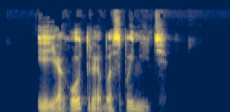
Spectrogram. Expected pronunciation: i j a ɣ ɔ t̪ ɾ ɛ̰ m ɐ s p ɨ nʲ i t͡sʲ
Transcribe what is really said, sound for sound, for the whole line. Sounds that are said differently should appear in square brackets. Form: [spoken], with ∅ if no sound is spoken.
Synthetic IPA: i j a ɣ ɔ t̪ ɾ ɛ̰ [b] ɐ s p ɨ nʲ i t͡sʲ

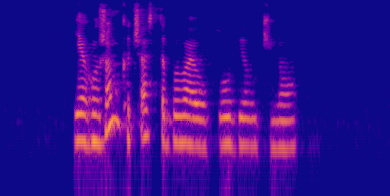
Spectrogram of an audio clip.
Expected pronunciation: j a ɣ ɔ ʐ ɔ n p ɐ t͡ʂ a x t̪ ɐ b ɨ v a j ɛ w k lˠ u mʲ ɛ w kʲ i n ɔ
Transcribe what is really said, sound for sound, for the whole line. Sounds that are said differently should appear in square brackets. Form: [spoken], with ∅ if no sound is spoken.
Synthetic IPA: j a ɣ ɔ ʐ ɔ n [k] ɐ t͡ʂ a [s] t̪ ɐ b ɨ v a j ɛ w k lˠ u [bʲ] ɛ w kʲ i n ɔ

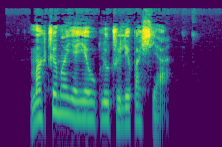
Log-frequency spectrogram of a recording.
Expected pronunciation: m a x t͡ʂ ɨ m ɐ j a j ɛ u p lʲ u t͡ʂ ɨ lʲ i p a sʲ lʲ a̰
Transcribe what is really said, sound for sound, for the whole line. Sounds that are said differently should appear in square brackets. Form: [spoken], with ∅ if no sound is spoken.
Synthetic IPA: m a x t͡ʂ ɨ m ɐ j a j ɛ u [k] lʲ u t͡ʂ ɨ lʲ i p a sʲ lʲ a̰

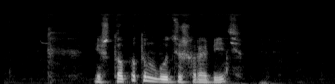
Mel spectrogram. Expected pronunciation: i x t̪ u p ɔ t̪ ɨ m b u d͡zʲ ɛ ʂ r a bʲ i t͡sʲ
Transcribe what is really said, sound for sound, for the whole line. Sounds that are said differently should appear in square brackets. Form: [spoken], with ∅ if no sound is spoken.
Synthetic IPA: i [ʂ] t̪ [ɔ] p ɔ t̪ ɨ m b u d͡zʲ ɛ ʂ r a bʲ i t͡sʲ

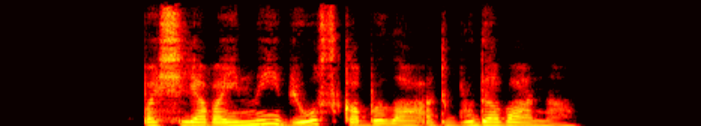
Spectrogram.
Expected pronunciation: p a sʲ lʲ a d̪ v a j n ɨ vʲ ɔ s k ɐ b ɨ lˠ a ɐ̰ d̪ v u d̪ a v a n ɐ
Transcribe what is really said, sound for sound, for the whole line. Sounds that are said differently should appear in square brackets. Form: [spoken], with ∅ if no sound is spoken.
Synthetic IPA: p a sʲ lʲ a [∅] v a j n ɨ vʲ ɔ s k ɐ b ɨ lˠ a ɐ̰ d̪ [b] u d̪ a v a n ɐ

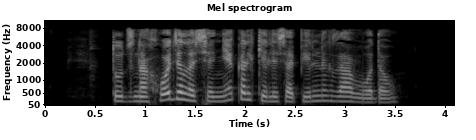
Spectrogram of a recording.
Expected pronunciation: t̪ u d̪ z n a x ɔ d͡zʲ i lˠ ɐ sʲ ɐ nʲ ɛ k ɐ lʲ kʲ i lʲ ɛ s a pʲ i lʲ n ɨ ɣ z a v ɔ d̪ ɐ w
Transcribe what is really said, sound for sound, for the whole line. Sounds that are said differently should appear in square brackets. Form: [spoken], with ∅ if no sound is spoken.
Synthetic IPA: t̪ u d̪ z n a x ɔ d͡zʲ i lˠ ɐ sʲ ɐ nʲ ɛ k ɐ lʲ kʲ i lʲ [i] s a pʲ i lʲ n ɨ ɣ z a v ɔ d̪ ɐ w

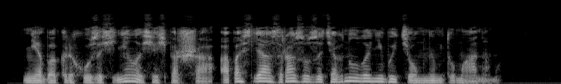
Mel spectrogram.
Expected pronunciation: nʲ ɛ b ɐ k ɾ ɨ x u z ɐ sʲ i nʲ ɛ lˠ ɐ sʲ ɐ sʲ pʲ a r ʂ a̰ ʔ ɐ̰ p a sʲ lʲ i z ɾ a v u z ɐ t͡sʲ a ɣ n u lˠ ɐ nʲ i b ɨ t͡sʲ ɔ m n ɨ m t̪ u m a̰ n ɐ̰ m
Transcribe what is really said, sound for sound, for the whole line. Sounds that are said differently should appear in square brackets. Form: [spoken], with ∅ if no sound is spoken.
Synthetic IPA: nʲ ɛ b ɐ k ɾ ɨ x u z ɐ sʲ i nʲ ɛ lˠ ɐ sʲ ɐ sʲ pʲ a r ʂ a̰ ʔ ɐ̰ p a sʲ lʲ [a] z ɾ a [z] u z ɐ t͡sʲ a ɣ n u lˠ ɐ nʲ i b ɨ t͡sʲ ɔ m n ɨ m t̪ u m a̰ n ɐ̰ m

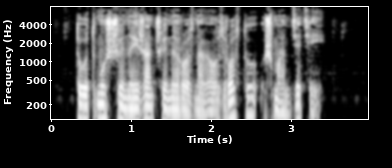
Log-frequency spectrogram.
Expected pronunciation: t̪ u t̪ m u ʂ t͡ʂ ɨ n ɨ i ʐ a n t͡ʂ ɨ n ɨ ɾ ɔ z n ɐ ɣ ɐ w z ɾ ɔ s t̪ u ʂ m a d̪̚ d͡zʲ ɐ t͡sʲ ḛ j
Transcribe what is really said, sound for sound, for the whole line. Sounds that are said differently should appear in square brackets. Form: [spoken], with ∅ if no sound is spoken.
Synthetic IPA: t̪ u t̪ m u ʂ t͡ʂ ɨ n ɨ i ʐ a n t͡ʂ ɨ n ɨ ɾ ɔ z n ɐ ɣ ɐ w z ɾ ɔ s t̪ u ʂ m a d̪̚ d͡zʲ [a] t͡sʲ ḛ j

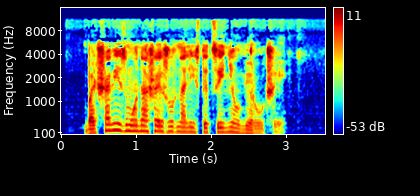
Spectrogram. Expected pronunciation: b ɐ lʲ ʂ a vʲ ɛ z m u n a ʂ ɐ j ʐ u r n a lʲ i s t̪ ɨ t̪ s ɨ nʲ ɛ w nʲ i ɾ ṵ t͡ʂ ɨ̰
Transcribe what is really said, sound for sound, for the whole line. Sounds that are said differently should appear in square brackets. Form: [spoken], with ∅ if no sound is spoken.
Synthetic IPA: b ɐ lʲ ʂ a vʲ [i] z m u n a ʂ ɐ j ʐ u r n a lʲ i s t̪ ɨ t̪ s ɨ nʲ ɛ w [mʲ] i ɾ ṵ t͡ʂ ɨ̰

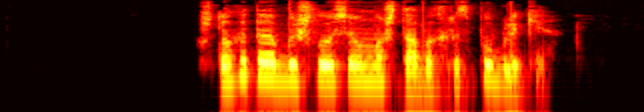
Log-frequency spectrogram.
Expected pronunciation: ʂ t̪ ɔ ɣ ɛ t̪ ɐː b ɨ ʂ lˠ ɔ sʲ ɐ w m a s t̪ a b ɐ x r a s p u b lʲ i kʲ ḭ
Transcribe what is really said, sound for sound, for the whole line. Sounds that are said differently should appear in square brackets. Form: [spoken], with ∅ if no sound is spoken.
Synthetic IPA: ʂ t̪ ɔ ɣ ɛ t̪ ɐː b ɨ ʂ lˠ ɔ sʲ ɐ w m a [ʂ] t̪ a b ɐ x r [ɛ] s p u b lʲ i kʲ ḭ

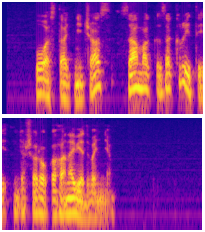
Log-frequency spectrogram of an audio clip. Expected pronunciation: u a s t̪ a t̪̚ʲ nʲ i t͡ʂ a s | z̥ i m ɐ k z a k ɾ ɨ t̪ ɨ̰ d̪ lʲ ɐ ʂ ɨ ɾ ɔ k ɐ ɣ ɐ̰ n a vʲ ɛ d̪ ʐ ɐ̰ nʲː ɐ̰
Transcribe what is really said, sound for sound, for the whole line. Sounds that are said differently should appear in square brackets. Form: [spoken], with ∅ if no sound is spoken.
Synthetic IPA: u a s t̪ a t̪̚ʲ nʲ i t͡ʂ a s | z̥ [a] m ɐ k z a k ɾ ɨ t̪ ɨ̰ d̪ lʲ ɐ ʂ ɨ ɾ ɔ k ɐ ɣ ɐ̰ n a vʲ ɛ d̪ [v] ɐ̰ nʲː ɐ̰

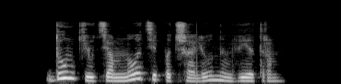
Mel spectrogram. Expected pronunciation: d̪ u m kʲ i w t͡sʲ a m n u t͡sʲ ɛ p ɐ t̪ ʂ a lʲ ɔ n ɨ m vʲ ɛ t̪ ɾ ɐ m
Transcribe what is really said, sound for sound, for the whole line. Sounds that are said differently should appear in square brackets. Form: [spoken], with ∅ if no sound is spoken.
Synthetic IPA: d̪ u m kʲ i w t͡sʲ a m n [ɔ] t͡sʲ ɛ p ɐ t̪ ʂ a lʲ ɔ n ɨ m vʲ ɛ t̪ ɾ ɐ m

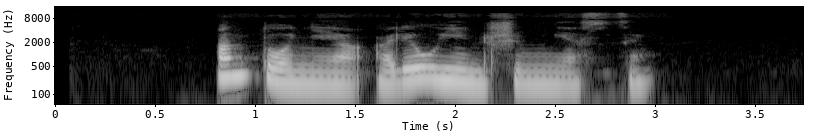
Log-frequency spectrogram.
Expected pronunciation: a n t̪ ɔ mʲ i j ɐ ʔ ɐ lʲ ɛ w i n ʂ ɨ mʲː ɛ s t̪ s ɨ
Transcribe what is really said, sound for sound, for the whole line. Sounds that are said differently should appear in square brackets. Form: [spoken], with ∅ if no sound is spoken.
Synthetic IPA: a n t̪ ɔ [nʲ] i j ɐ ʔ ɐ lʲ ɛ w i n ʂ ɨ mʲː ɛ s t̪ s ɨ

